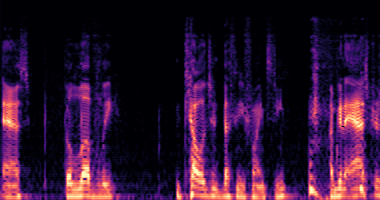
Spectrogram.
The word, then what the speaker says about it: Feinstein: Feinstein's right. Feinstein Yeah, yeah. is the Do you want correct the proper pronunciation?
